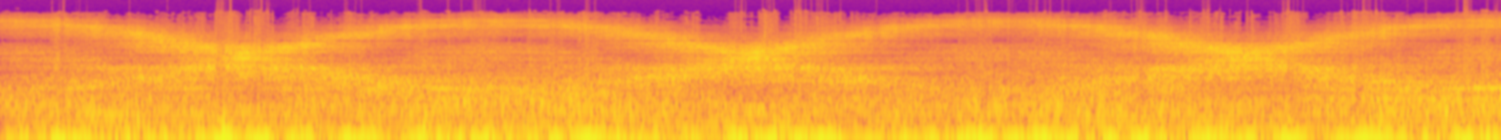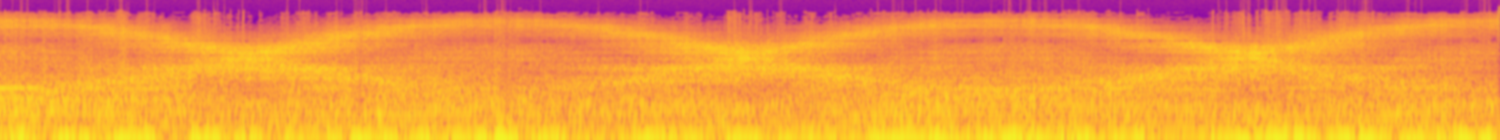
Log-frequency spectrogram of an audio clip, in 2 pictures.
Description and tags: Spaceship hover engine rumble/drone thingy. I can't honestly think of a better description of it. Could also perhaps be used for, say, some sort of alien machinery running or something. It's up to you how to use it.
Made entirely in Audacity.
